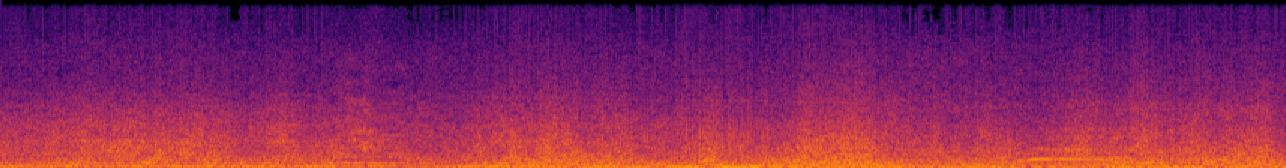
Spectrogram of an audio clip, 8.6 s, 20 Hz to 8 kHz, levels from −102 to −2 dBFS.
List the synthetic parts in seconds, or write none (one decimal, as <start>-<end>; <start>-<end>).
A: 2.2-2.7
